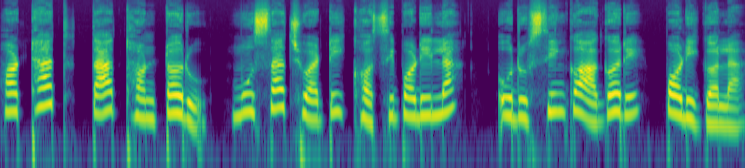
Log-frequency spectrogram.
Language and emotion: Odia, neutral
